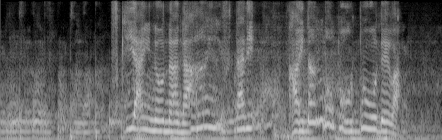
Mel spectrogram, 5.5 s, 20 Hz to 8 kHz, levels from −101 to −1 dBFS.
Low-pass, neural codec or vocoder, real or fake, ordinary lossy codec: none; codec, 16 kHz, 4.8 kbps, FACodec; fake; none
